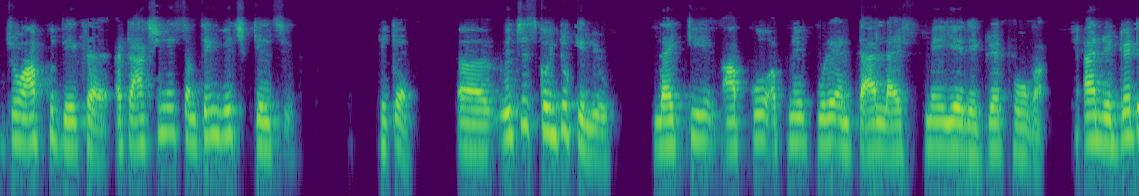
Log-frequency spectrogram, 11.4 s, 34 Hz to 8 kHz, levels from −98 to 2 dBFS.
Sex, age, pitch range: male, 20-39, 130-160 Hz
